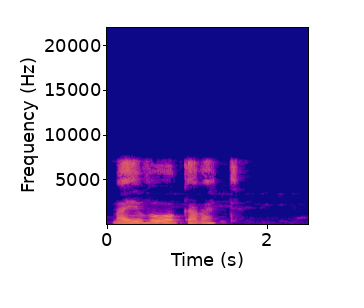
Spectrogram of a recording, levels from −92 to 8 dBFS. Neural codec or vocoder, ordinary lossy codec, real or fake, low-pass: none; Opus, 64 kbps; real; 7.2 kHz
